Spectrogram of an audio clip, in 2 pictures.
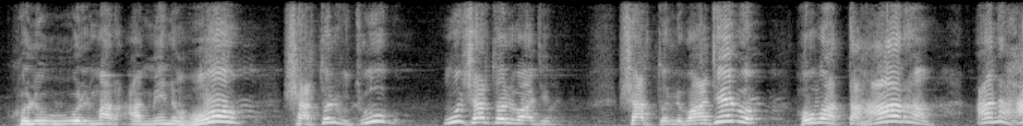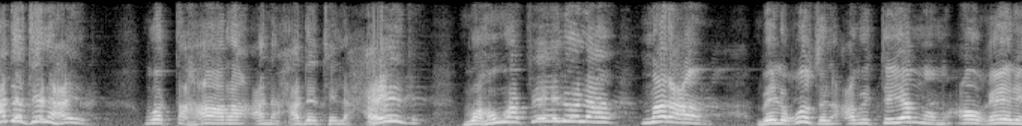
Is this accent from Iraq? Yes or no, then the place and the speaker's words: yes; Najaf, Najaf Governorate, Iraq; أني خمارة جاي أسكت أنا نجفي أنت ليش ساكت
